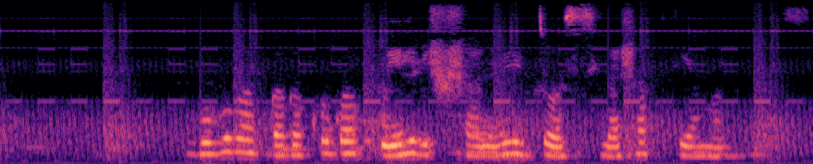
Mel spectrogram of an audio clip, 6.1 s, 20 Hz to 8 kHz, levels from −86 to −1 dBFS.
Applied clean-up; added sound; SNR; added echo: none; Alarm; 17 dB; none.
